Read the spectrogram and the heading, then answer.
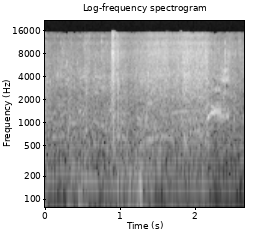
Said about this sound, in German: Ein Sprung ins kühle Wasser, das war und ist in diesen Tagen in ganz Tschechien wohl einer der erquicklichsten Glücksmomente.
